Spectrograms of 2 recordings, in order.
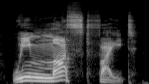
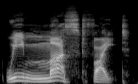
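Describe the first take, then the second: No difference in how they are said.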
